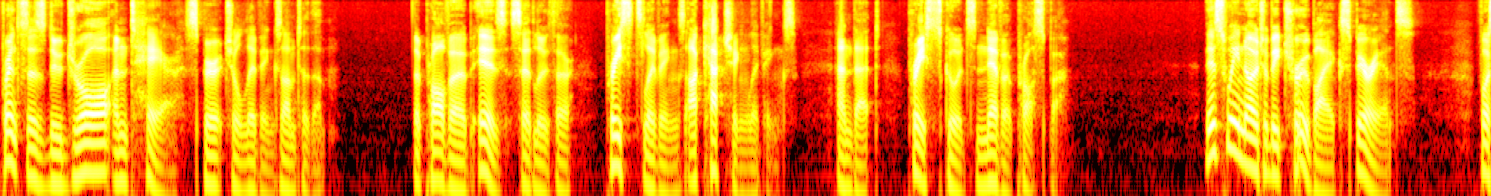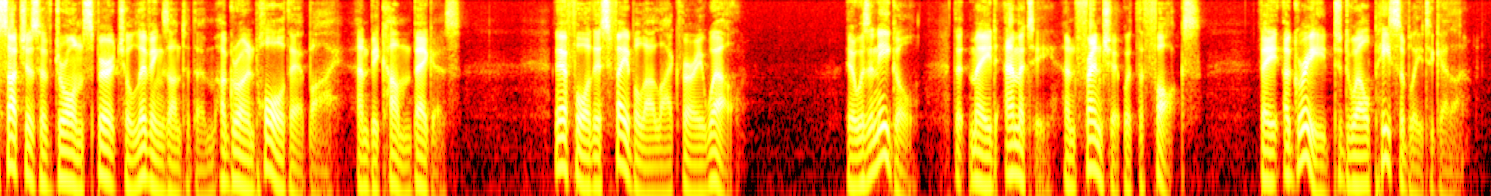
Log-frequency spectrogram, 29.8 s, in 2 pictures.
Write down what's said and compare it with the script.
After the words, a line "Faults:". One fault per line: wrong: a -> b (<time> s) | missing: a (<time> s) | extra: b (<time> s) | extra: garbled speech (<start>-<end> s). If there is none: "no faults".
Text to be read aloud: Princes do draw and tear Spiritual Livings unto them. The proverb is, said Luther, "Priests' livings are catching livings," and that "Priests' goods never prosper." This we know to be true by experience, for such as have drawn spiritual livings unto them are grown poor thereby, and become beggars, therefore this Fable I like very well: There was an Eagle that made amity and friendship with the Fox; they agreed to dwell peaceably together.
Princes do draw and tear Spiritual Livings unto them. The proverb is, said Luther, "Priests' livings are catching livings," and that "Priests' goods never prosper." This we know to be true by experience, for such as have drawn spiritual livings unto them are grown poor thereby, and become beggars, therefore this Fable I like very well: There was an Eagle that made amity and friendship with the Fox; they agreed to dwell peaceably together.
Faults:
no faults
